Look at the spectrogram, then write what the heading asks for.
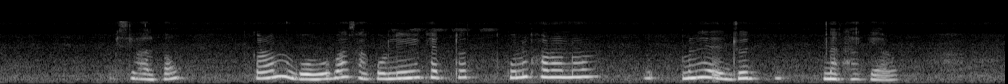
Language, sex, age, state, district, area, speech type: Assamese, female, 45-60, Assam, Nagaon, rural, spontaneous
